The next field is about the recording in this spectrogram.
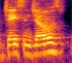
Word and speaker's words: Jayson Jones: I am Jayson Jones.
